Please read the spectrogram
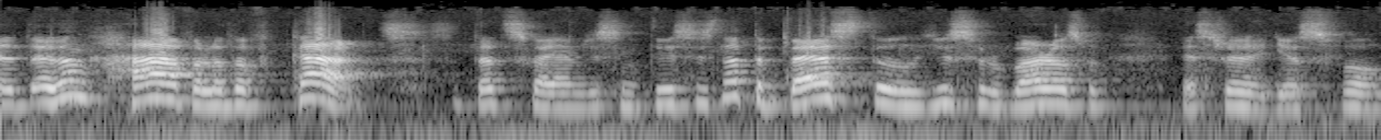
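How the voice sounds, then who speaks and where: This man's voice sits high. His words echo noticeably around the room. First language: Spanish. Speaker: gaming content creator. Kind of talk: gameplay commentary. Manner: halting.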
